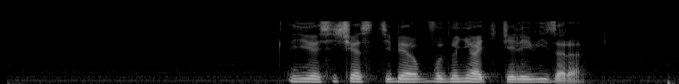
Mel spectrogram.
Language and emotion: Russian, angry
